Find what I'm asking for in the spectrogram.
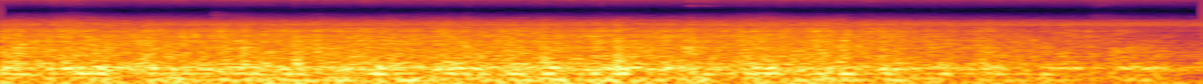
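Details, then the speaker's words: Washing machine on rinse and spin with an empty drum: heavy, steady, coarse roar throughout the spin; owner suspects both the motor bearing and the drum bearing are bad, no leak seen. "I actually think it's both bearings. I think it's both the motor bearing and the drum bearing that makes noise. That's what I think."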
